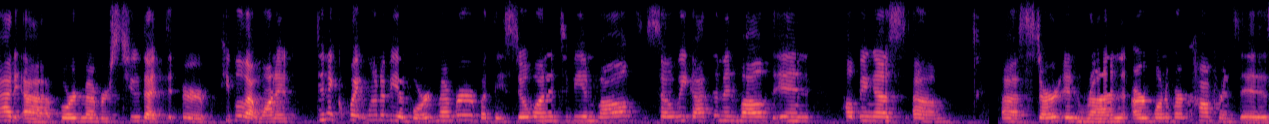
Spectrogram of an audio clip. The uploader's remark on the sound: recording of our Leadership Panel Discussion from the YPN Region 2 Virtual Event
